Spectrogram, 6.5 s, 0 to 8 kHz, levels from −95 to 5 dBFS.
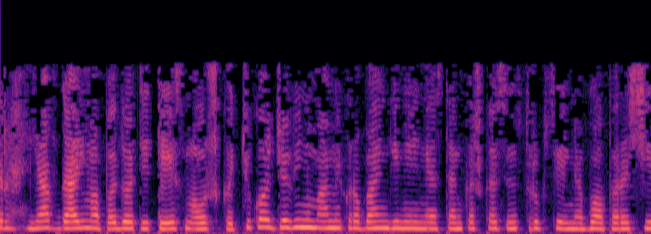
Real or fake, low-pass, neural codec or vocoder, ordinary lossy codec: fake; 7.2 kHz; codec, 16 kHz in and 24 kHz out, 1.1 kbps, FireRedTTS-2 codec; MP3, 24 kbps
